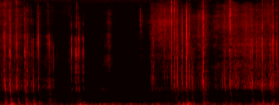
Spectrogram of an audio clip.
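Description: Long nails on both hands tap rapidly on a large, empty yellow plastic tray, making quick bright clicks over a steady low rumble. The tapping thins into a quieter, softer stretch near the middle, then picks up again in dense bursts of sharp, dry clicks that stop short with almost no ring.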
